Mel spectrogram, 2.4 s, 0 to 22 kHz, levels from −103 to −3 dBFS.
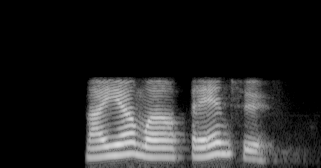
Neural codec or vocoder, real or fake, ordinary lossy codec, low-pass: codec, 16 kHz, 0.5 kbps, X-Codec, HuBERT features, trained on LibriSpeech; fake; Opus, 24 kbps; 3.6 kHz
